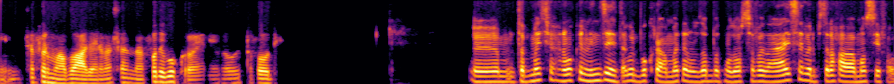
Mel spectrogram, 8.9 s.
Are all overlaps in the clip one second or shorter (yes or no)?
yes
